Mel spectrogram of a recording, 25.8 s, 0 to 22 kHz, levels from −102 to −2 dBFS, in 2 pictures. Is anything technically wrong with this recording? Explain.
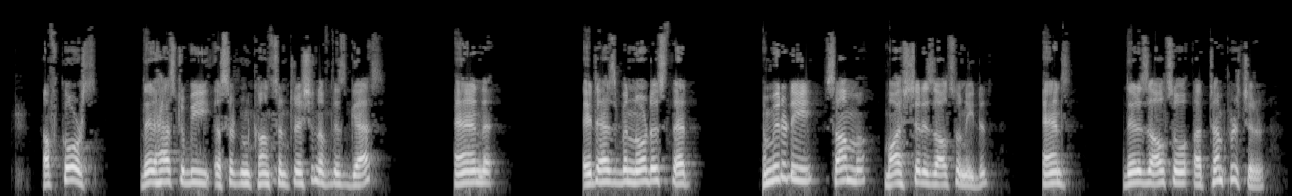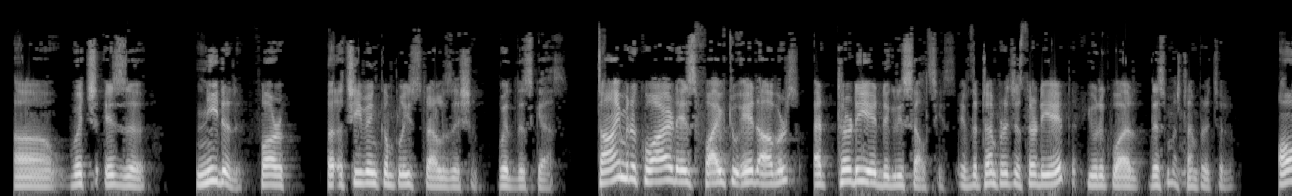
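No, nothing technically wrong can be heard in this audio. There is nothing here that points to a problem in how it was recorded, processed or delivered.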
